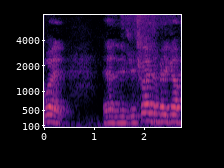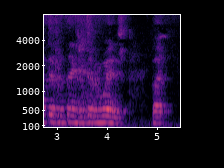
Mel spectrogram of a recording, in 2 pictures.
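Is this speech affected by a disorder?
Yes: Parkinson's disease.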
